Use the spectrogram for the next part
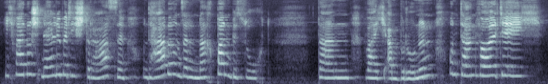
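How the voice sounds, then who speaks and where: A woman voicing Maria, a gentle, devout village woman, speaking softly in a storybook reading. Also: high voice, a little slow, voice pushed up. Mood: chatty. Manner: soft, wondering.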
